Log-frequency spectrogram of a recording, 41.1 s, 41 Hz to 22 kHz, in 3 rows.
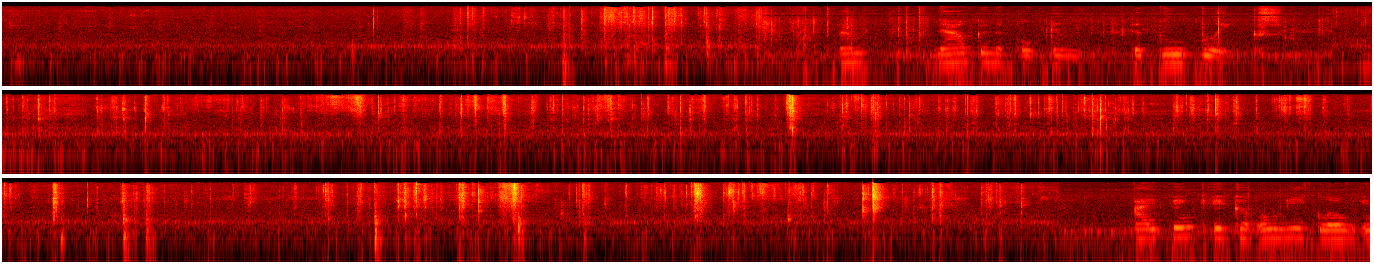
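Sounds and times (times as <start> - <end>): plastic packaging crackling: 3.5 - 9.4, 13.3 - 38.0.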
